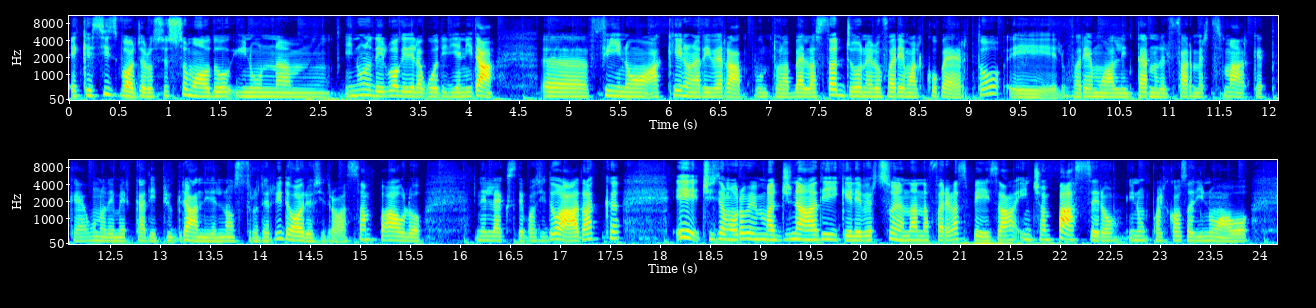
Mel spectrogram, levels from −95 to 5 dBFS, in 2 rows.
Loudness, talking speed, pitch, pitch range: -33 LUFS, 180 wpm, 165 Hz, 150-185 Hz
